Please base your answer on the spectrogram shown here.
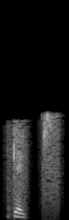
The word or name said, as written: gapes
